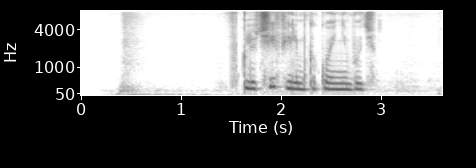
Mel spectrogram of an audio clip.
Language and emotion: Russian, neutral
